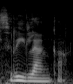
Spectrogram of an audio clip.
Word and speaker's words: Sri Lanka: Sri Lanka.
